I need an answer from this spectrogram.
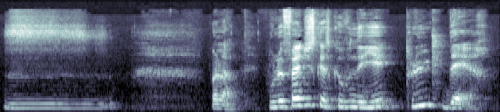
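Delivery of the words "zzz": low, soft buzzing Z like a vibrating phone. Shown as a demonstration. Singing teacher shows pupils the phone-buzz Z, low and soft. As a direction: hum a long Z through the teeth. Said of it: "on y va ensemble".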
